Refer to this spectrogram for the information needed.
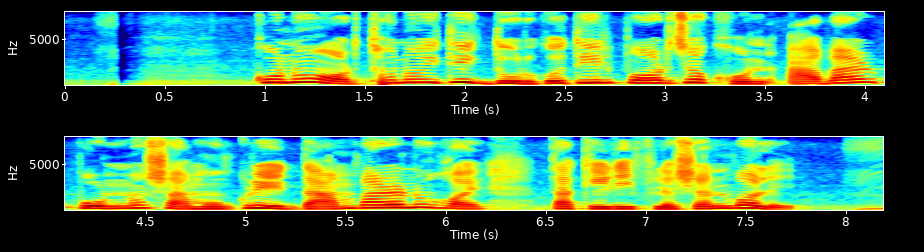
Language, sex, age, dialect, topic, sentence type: Bengali, female, <18, Standard Colloquial, banking, statement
